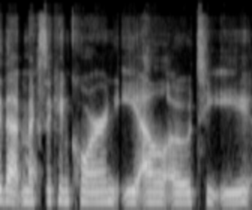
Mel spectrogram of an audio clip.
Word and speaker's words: elote: or how do you say that mexican corn e-l-o-t-e elote elote and right now right now he has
